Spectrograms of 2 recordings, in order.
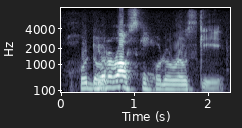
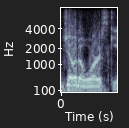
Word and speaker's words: Jodorowsky: Written by Alejandro Jodorowsky.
